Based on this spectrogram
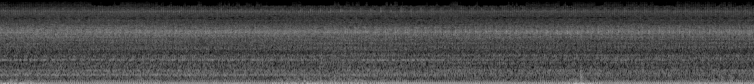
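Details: Ford Focus ST mk2 idling with a fine puffing tick over a hissy edge, steady throughout; the noise comes from the exhaust manifold gasket bolts and manifold, though a dealer had suggested replacing the turbo. Exhaust manifold leak.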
